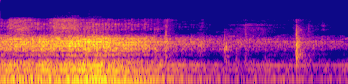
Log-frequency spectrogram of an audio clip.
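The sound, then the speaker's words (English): A truck engine rumbles on a small movie studio lot, loudest in the first second then gradually fading as it moves away, with a few faint clicks and knocks near the end. “Watch the truck”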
